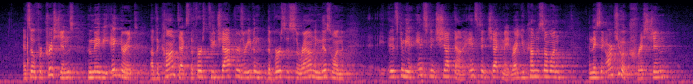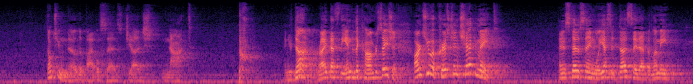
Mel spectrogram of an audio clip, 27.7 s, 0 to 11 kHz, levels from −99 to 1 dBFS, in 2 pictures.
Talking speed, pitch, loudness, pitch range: 170 wpm, 175 Hz, -25 LUFS, 145-195 Hz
